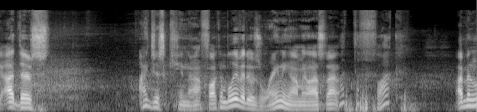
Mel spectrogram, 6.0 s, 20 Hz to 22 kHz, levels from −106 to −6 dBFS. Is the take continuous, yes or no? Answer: no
